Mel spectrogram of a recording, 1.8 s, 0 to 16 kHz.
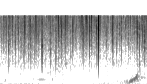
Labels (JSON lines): {"label": "biophony", "recorder": "SoundTrap 300"}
